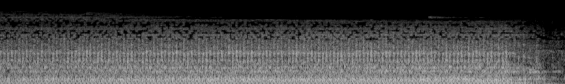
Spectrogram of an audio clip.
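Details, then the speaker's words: Diesel van with a StopMyEngine 12V Bluetooth immobiliser, recorded at the front of the engine: steady clattering idle, then the engine dies abruptly about five seconds in when phone Bluetooth is turned off, and the horn sounds; immobiliser shutdown. "And the engine has stopped. There. And at the moment, the horn is sounding all the time."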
